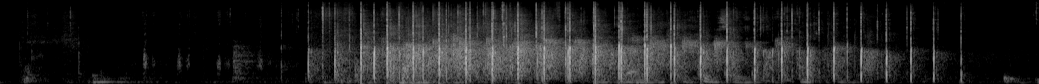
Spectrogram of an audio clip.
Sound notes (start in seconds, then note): 1.8 pen scratching; 2.9 all clapping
